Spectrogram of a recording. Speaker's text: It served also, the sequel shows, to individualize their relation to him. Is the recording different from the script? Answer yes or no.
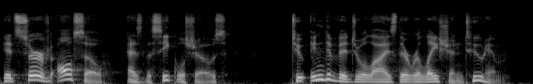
yes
